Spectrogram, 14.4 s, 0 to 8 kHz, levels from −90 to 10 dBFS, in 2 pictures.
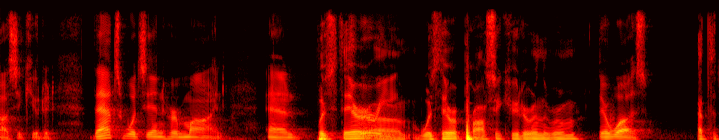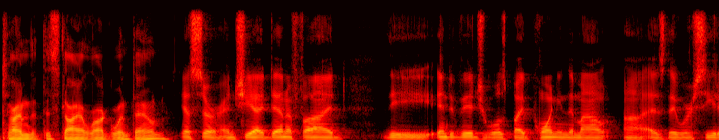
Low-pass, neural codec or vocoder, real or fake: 7.2 kHz; none; real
